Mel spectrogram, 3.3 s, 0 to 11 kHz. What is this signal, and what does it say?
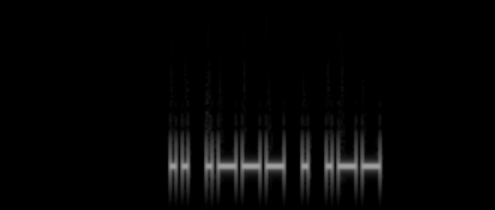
Morse code, heard as a keyed tone, about 31 wpm, 700 Hz. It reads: IJEW
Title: Four Challenging Letter-Number Combinations 30wpm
